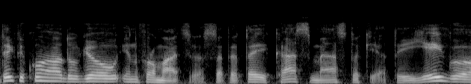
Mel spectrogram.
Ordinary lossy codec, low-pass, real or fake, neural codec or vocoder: Opus, 16 kbps; 7.2 kHz; fake; codec, 16 kHz, 16 kbps, FreqCodec, larger model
